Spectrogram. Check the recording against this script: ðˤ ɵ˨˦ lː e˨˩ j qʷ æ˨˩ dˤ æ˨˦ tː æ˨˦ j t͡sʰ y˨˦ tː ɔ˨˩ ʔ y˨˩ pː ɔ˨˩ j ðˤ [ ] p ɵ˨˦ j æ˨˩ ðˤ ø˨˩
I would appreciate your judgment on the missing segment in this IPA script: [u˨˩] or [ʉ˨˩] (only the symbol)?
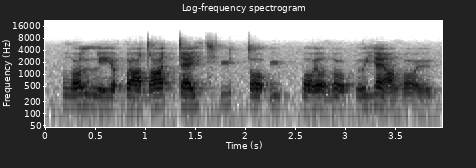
ʉ˨˩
